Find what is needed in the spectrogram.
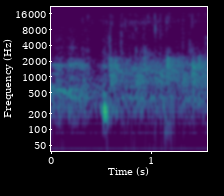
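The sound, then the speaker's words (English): An audience claps in a steady, dense patter of applause, moderately loud, with no voices standing out above it. “Oh, you can clap.”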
